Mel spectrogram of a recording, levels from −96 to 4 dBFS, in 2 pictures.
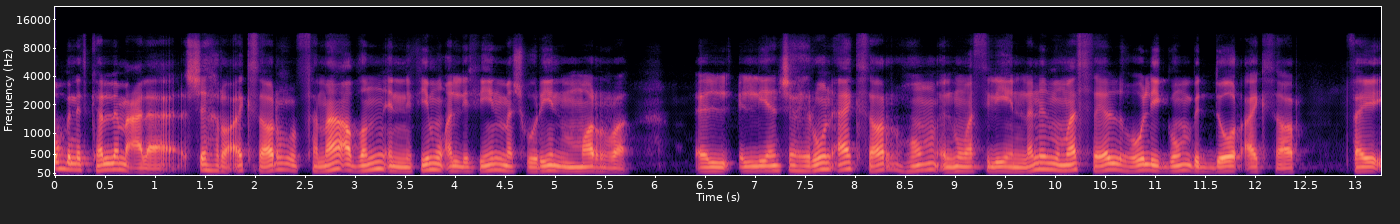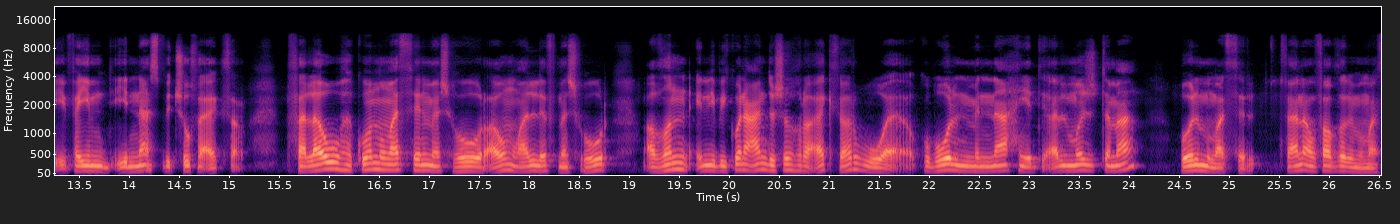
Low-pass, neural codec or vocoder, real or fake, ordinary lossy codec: none; codec, 24 kHz, 1.2 kbps, DualCodec; fake; none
